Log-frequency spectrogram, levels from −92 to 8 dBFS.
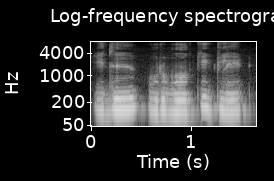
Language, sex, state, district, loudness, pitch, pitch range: Tamil, male, Tamil Nadu, Nilgiris, -15 LUFS, 120 Hz, 115-125 Hz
